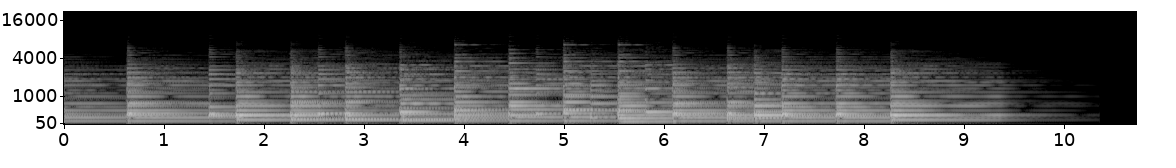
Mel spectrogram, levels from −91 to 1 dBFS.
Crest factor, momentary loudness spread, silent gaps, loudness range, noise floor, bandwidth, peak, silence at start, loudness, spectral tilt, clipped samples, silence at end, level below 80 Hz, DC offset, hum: 16 dB; 9 LU; none; 2 LU; -67 dBFS; 7 kHz; -14 dBFS; 0 s; -30 LUFS; -8 dB/octave; under 0.1%; 1.15 s; -62 dBFS; under 0.1%; none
